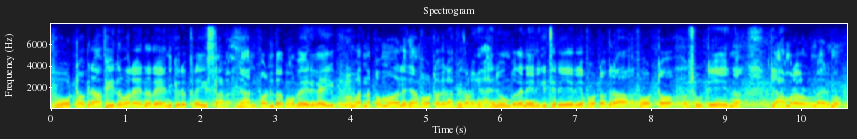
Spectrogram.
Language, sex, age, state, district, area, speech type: Malayalam, male, 45-60, Kerala, Kottayam, urban, spontaneous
